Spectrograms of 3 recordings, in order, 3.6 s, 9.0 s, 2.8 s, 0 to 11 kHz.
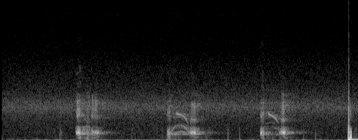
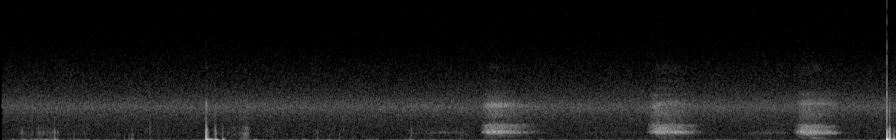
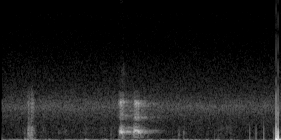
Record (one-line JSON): {"three_cough_length": "3.6 s", "three_cough_amplitude": 32767, "three_cough_signal_mean_std_ratio": 0.26, "exhalation_length": "9.0 s", "exhalation_amplitude": 32767, "exhalation_signal_mean_std_ratio": 0.21, "cough_length": "2.8 s", "cough_amplitude": 32767, "cough_signal_mean_std_ratio": 0.22, "survey_phase": "beta (2021-08-13 to 2022-03-07)", "age": "45-64", "gender": "Male", "wearing_mask": "No", "symptom_none": true, "smoker_status": "Ex-smoker", "respiratory_condition_asthma": false, "respiratory_condition_other": false, "recruitment_source": "REACT", "submission_delay": "1 day", "covid_test_result": "Negative", "covid_test_method": "RT-qPCR", "influenza_a_test_result": "Unknown/Void", "influenza_b_test_result": "Unknown/Void"}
